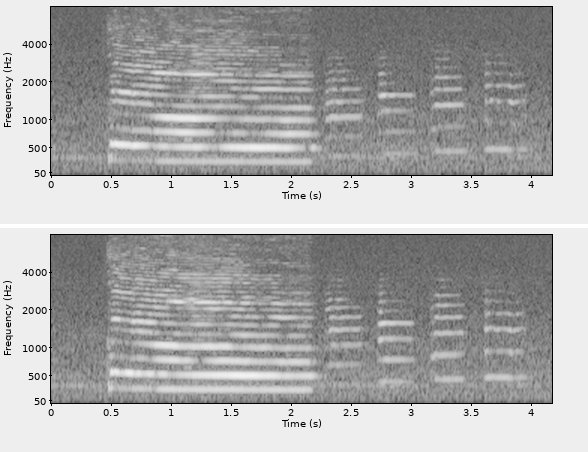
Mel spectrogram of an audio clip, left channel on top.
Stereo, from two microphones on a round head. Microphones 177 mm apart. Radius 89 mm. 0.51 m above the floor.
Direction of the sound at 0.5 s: 25° right (ahead or behind).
